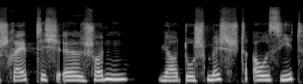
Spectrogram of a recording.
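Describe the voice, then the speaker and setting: Here is a woman with a normal speaking voice at medium pitch, using fairly even intonation at a fairly slow pace. The sound is dry and close with no echo, on a very clean recording with a silent background. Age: 50s. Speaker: probation officer. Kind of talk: interview.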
